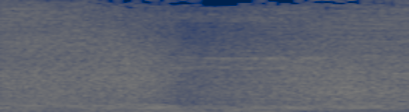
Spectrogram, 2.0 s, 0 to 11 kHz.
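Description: Studio Electronics Boomstar 4075 analog synthesizer holding a sustained low droning tone through a Strymon BigSky reverb on its Studio setting, the note changing about a second in.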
